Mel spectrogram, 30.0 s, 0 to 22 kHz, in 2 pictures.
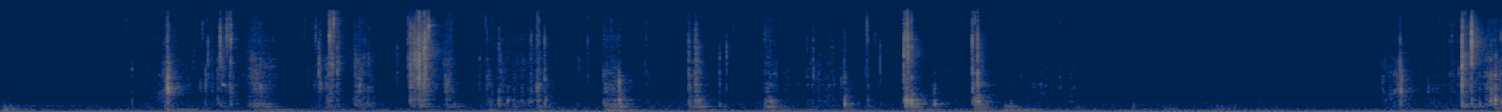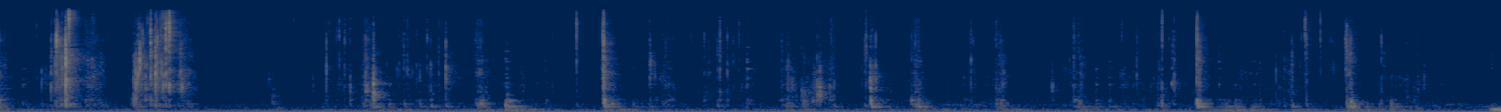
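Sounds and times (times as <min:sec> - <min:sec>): slime crackling and popping: 0:01.4 - 0:05.6, 0:13.8 - 0:17.1.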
